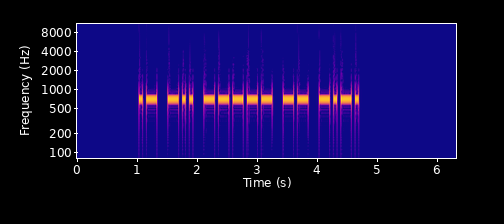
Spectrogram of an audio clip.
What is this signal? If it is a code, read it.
Morse code, heard as a keyed tone, about 21 wpm, 700 Hz. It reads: AD0MC
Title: Speed Racing - USA 2x2 Call Signs 17wpm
